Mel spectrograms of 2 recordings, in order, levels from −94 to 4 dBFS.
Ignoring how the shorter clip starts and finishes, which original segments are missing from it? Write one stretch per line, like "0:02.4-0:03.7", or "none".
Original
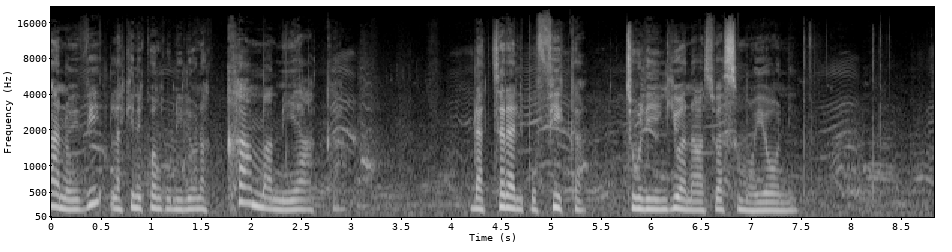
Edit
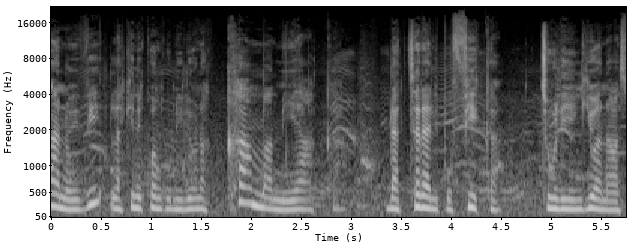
0:03.3-0:04.1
